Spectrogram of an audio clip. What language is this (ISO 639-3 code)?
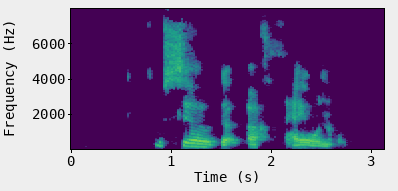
kab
